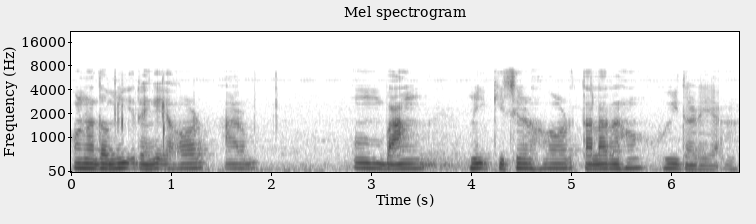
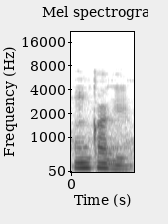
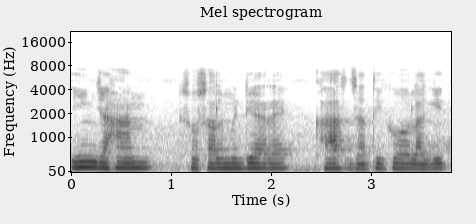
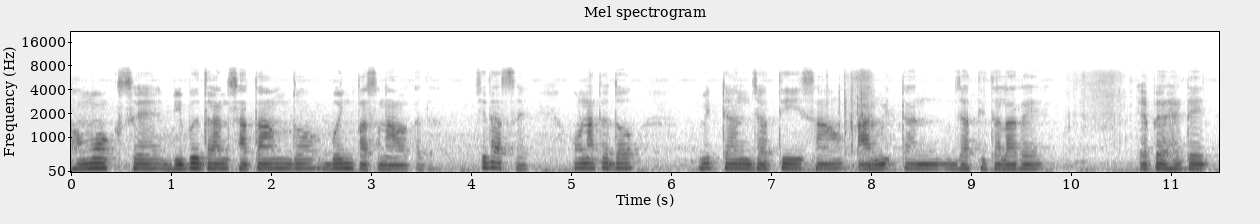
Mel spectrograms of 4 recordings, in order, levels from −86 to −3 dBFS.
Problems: none marked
